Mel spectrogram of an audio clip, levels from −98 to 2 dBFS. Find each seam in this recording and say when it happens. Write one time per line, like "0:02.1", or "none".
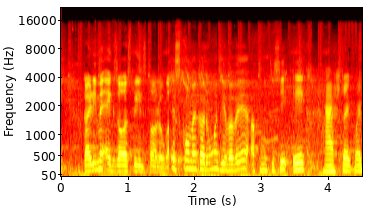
0:01.6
